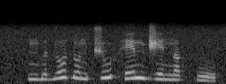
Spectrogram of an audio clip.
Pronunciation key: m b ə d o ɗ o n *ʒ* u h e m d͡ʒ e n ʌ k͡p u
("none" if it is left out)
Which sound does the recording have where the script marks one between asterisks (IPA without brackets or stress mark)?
t͡ʃ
